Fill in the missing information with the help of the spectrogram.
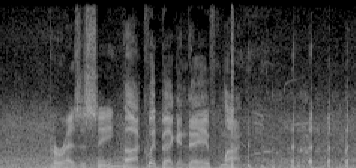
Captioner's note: laughter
